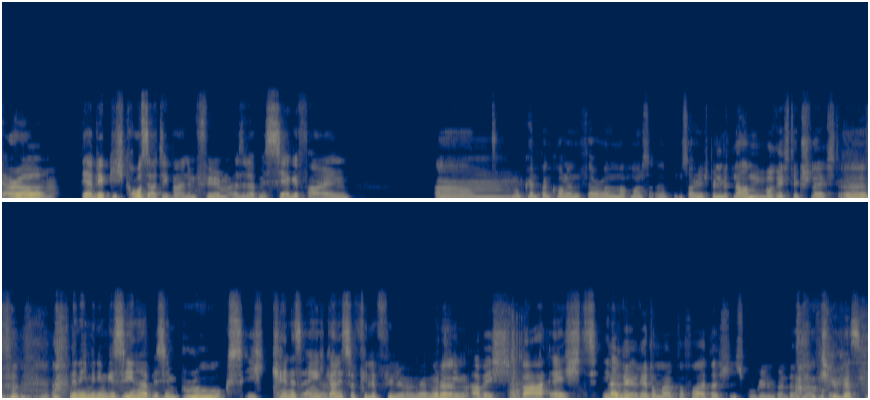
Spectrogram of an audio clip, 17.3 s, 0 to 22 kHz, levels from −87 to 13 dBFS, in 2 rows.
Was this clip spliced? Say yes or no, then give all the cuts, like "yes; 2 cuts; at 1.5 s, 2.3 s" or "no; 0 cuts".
yes; 1 cut; at 9.3 s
